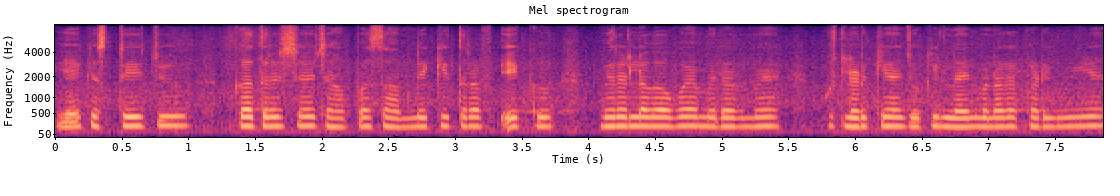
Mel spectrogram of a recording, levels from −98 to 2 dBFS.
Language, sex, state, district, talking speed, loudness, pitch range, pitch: Hindi, female, Uttar Pradesh, Jalaun, 215 wpm, -18 LUFS, 195-205 Hz, 200 Hz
